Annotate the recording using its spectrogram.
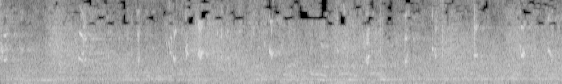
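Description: A basketball being dribbled on a hardwood court, with several short, high sneaker squeaks over the steady murmur of an arena crowd.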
